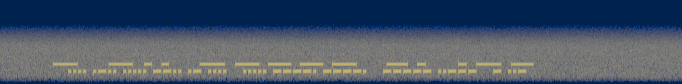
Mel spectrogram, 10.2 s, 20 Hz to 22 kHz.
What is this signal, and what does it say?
Morse code, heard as two keyed tones, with radio static. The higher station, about 9 wpm, 950 Hz: TD0NW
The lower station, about 32 wpm, 540 Hz: HL5ZAH 599 02 TU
